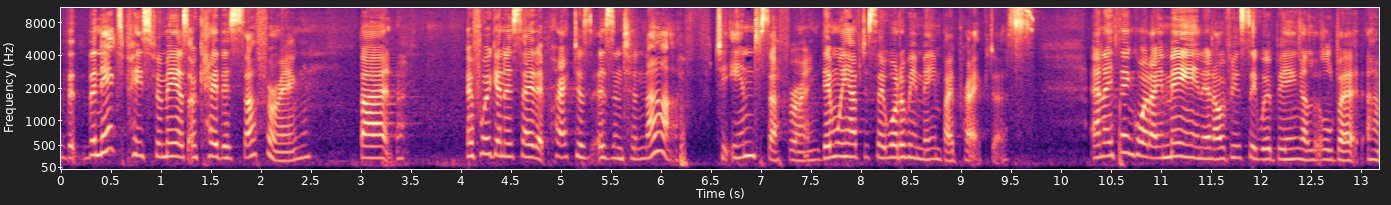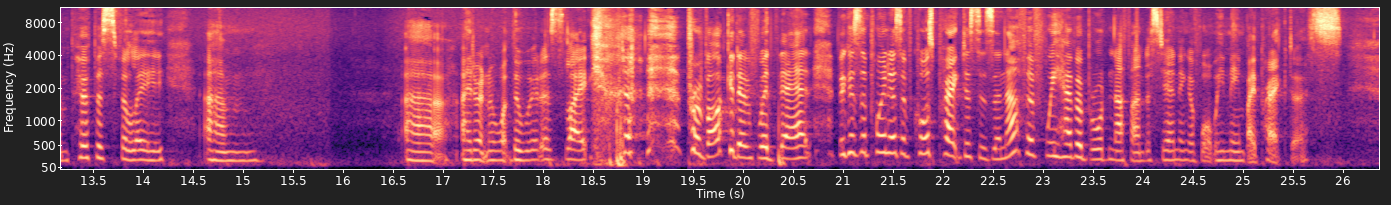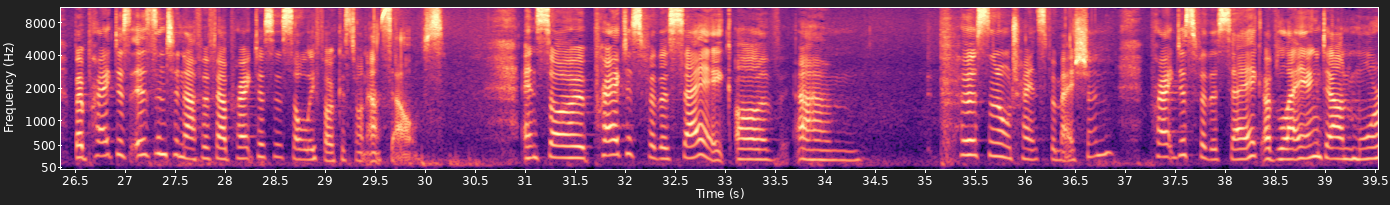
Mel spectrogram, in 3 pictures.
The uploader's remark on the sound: In this episode taken from the 2013 Buddhist Geeks Conference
